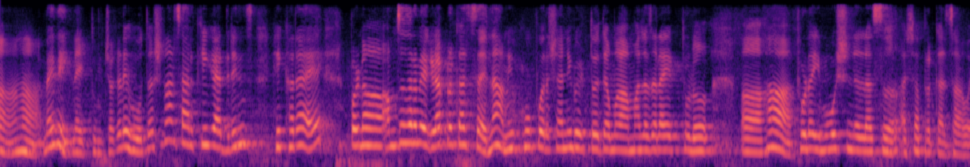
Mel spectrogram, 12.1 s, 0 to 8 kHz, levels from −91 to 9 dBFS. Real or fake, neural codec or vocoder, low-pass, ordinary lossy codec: fake; codec, 16 kHz, 2 kbps, X-Codec, HuBERT features, trained on balanced general audio; 7.2 kHz; none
